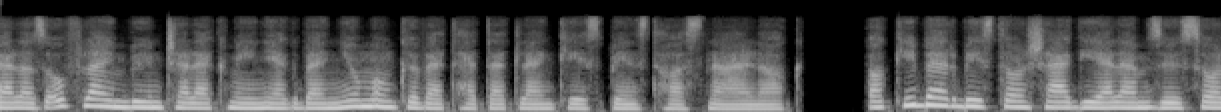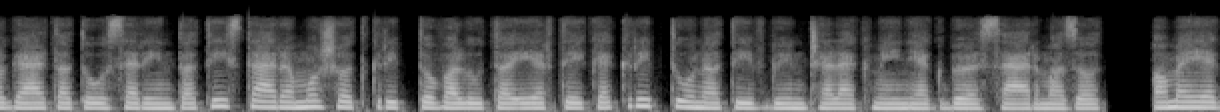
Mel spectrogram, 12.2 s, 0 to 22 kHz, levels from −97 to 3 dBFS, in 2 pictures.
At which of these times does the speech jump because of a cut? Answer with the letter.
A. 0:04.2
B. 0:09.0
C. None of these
A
